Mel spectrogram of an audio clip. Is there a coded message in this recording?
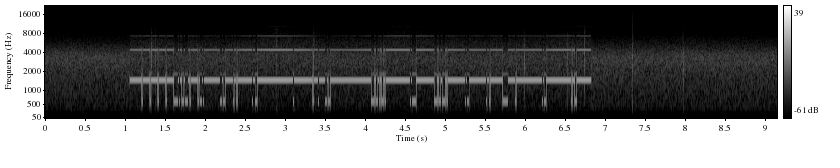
Yes: RTTY (75 baud, 850 Hz shift) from 1.1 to 6.8 s, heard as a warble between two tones, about 1030 Hz centre, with static crashes. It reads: DL2KL DE HB5BW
